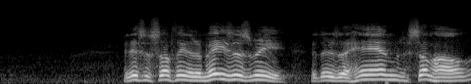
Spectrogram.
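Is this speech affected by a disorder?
Yes: Parkinson's; wakes at night.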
